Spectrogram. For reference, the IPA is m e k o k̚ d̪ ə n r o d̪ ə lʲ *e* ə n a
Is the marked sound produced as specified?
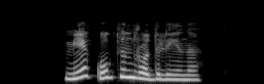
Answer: no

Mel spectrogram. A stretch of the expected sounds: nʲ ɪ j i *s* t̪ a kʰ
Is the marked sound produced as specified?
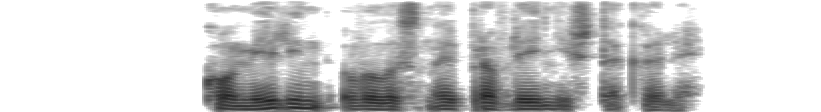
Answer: no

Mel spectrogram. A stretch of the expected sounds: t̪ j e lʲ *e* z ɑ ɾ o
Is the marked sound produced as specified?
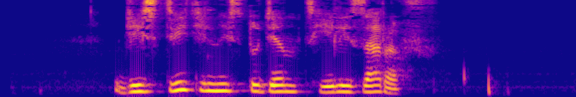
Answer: no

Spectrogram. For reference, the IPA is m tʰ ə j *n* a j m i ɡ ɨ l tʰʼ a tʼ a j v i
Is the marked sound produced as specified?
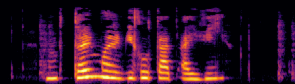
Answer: no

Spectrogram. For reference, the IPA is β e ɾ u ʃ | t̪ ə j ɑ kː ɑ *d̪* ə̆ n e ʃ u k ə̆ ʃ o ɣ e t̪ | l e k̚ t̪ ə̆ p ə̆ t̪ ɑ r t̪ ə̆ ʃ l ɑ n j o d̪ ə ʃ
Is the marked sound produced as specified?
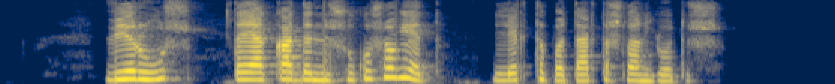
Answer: yes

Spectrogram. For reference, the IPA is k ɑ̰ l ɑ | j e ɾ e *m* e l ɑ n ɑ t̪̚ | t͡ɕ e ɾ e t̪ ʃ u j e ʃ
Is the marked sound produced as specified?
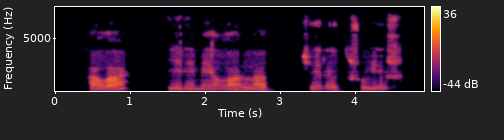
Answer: yes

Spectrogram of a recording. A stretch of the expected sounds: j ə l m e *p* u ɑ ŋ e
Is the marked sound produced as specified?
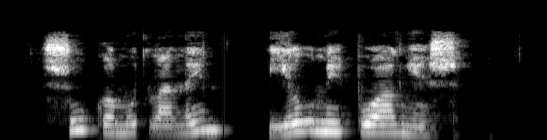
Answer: yes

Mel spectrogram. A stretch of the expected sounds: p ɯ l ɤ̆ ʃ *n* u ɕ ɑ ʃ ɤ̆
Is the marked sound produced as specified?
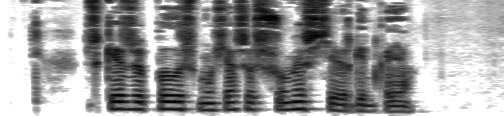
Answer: no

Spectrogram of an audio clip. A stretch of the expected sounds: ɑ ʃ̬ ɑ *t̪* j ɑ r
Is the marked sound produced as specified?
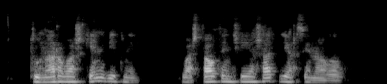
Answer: yes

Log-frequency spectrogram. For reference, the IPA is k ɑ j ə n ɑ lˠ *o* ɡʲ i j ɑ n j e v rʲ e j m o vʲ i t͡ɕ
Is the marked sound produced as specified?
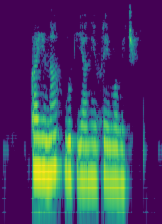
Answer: no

